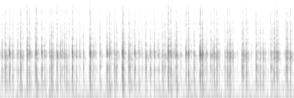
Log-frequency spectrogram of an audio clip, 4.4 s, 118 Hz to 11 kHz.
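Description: A clear plastic water bottle with a pink lid and a small confetti pattern is held upright and tapped quickly with long nails. About 22 crisp, hollow clicks come in an uneven, rapid run, each with a bright plastic tone near 900 Hz that dies away almost instantly.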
